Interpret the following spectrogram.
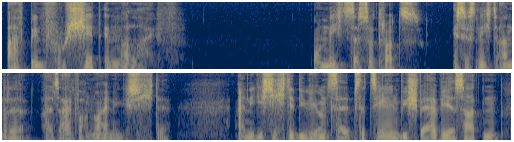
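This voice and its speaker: A man's voice: sits low, moderate pace, no room sound, clean studio sound. Intense preachy man in his thirties. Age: 30s. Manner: intense, preachy, swears, drops English phrases. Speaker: podcast host. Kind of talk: motivational podcast monologue. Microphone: podcast microphone.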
